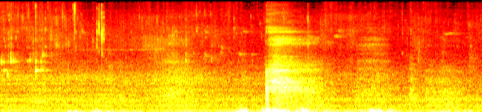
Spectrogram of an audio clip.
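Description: Water dripping and splashing from squeezed leafy greens in a home kitchen, a few wet spatters and a louder squeeze-and-drip burst midway, close and fairly quiet.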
